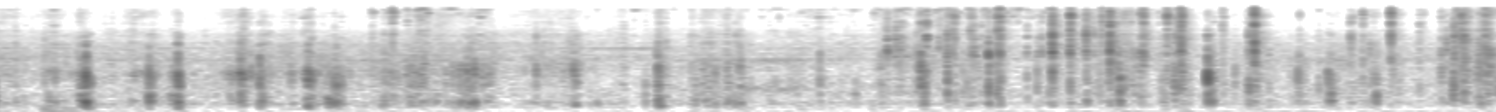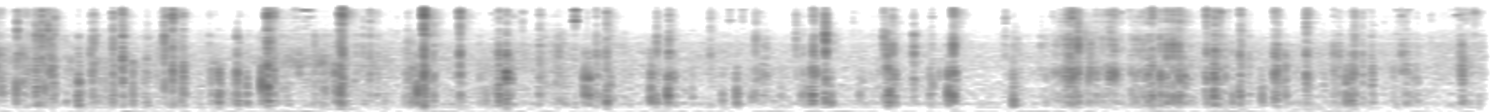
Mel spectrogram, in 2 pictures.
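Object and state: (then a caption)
Leather purse. A medium red pebbled-leather handbag, hollow and soft-sided, lies on a mat while long blue-painted nails scratch and tap its leather surface and seams. Dense, quiet, crinkly scratching mixes with many short dry taps. The sound is mostly mid to high with almost no low end.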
